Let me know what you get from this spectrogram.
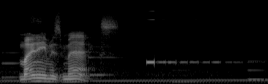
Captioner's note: system beeps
